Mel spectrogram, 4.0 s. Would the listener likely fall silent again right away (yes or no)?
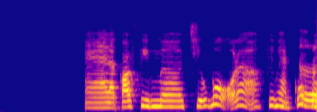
no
